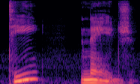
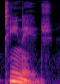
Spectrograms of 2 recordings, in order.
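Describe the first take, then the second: First: The first syllable is pitched much higher, exaggerated. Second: The first syllable is only slightly higher, natural. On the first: "deja de decirla con exageración" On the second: "Ahora no lo digo así, obviamente, digo teenage"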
